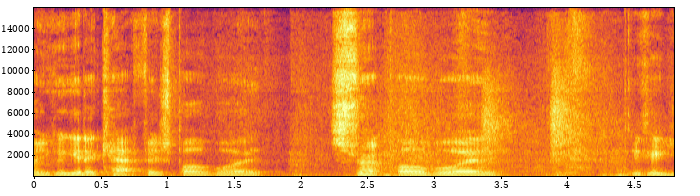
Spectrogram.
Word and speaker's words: po' boy: Po' boy, yeah, po' boy. It's like poor boy, but if you're from the south, you say po' boy, and so that's how it's spelled.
